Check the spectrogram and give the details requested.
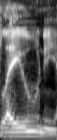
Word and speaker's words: Leuni: The two dots over the U always throw me off, but it's Leuni.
